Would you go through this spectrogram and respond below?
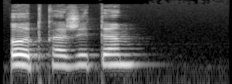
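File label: "ӧткажитӧм" Komi, female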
